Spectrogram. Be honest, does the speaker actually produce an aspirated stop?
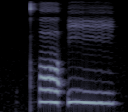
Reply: yes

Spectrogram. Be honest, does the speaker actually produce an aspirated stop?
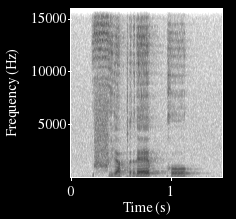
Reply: no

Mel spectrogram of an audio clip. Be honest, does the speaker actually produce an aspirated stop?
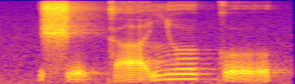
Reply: no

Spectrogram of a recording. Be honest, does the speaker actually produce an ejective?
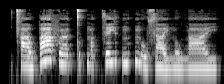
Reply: no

